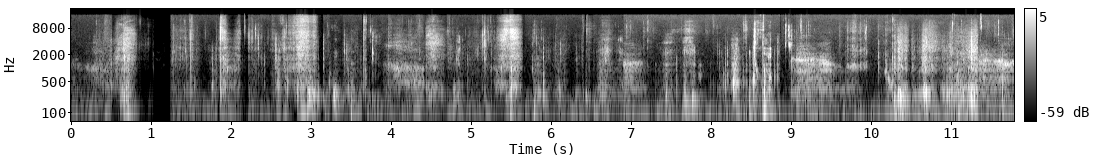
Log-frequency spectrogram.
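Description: Close-miked ASMR eating sounds: a man biting into and chewing soft cheeseburgers, then spoonfuls of matcha dessert, in a dense run of short bite and chew noises. The sound drops out briefly about a second in.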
